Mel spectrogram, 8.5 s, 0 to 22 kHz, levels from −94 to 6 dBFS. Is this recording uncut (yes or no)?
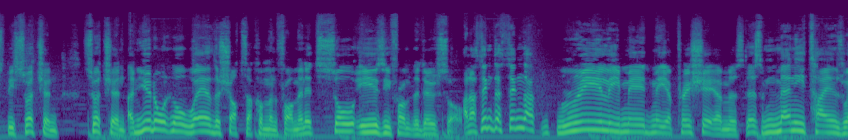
yes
